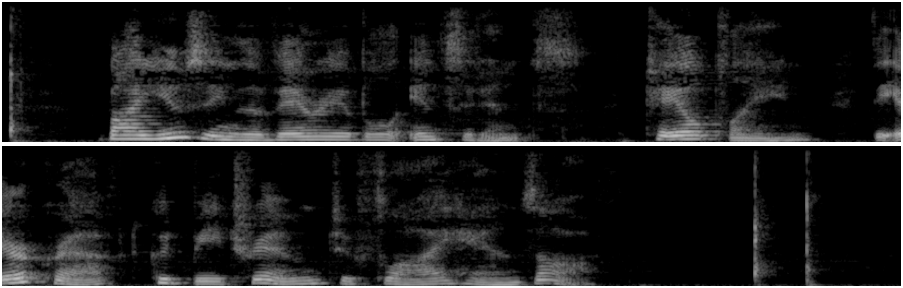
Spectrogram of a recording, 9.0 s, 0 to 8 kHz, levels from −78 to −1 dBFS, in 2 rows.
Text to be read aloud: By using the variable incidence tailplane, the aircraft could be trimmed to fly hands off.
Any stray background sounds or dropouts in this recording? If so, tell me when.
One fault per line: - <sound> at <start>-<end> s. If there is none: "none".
none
